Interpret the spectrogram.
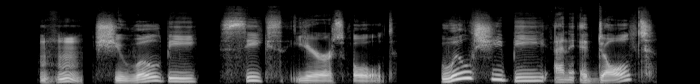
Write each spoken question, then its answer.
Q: Will she be an adult?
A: No. She won't be an adult.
